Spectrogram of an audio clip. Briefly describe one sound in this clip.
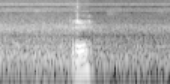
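Billiard balls click together on a table.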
